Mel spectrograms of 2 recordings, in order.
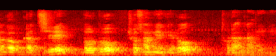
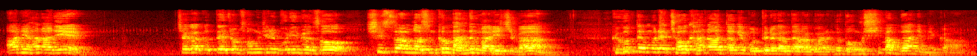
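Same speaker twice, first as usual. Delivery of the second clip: higher, pleading with God; pleading Moses; 6 semitones higher, 4 dB louder than usual. Acted. Moses pleading with God over 성질 부리면서, higher and pleading. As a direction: argue your case to God, wounded.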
